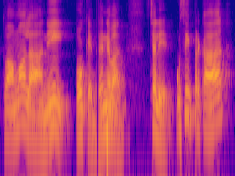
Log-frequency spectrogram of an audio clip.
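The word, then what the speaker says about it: कमलानि: पर गलती कर ले कमलानी नहीं है कमलानी बोलेंगे तो फिर क्या होगा म को क्या करना पड़ेगा आधा आधा जबक यहां पर म क्या है म कैसे है संपूर्ण अत म के बाद अ का उच्चारण करना है कमलानी ओके धन्यवाद चलिए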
